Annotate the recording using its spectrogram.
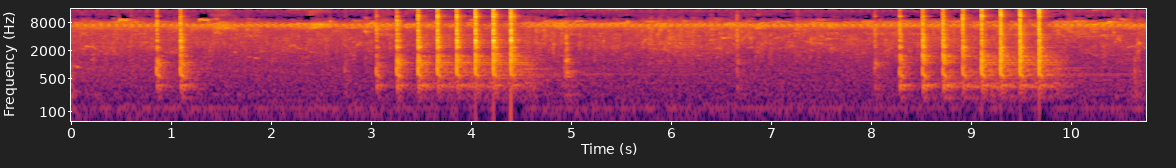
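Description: Hammer strikes on a punch peening the aluminum of a Briggs & Stratton 11 HP engine block over the edge of a pressed-in valve seat to hold it in place: two taps, then two quick runs of about nine ringing metallic strikes each, a few seconds apart.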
